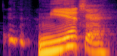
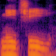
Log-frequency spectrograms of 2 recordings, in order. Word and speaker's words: Nietzsche: Nietzsche. I thought it was like Nietzsche.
